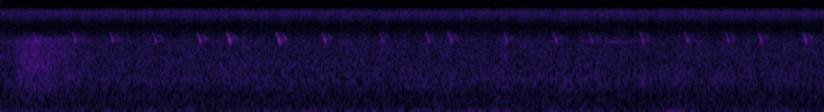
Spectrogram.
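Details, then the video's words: Juvenile European greenfinch waiting for a parent to feed it at a garden feeder, giving short high chirps repeated about twice a second throughout, over steady low background rumble. "Juvenile Greenfinch Patiently Waiting For Parent"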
